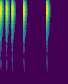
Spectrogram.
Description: hat, drum sample; Hats

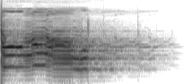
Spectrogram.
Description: phrase Bm, Vocal; Slate Digital Omnivox Vocal Sample Pack

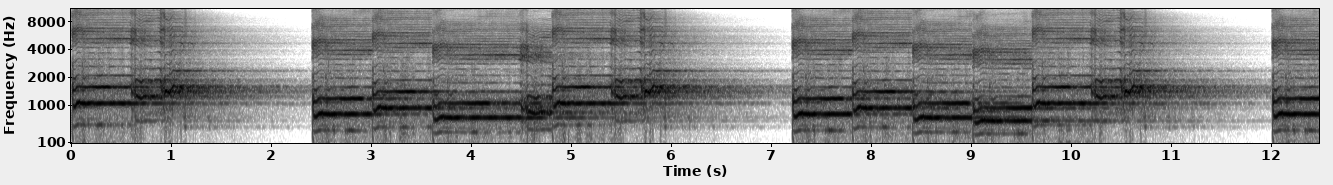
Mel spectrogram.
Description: vocal chop, 100, Cm; Timba; Slate Digital Omnivox Vocal Sample Pack; Chops

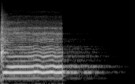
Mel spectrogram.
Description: Vocal one shot Db; Slate Digital Omnivox Vocal Sample Pack

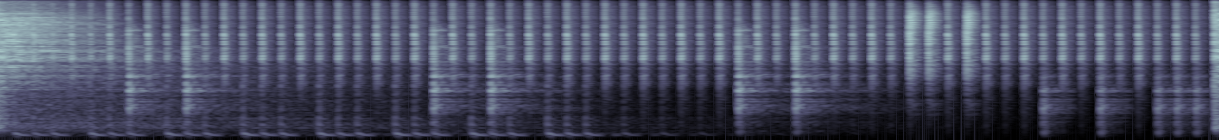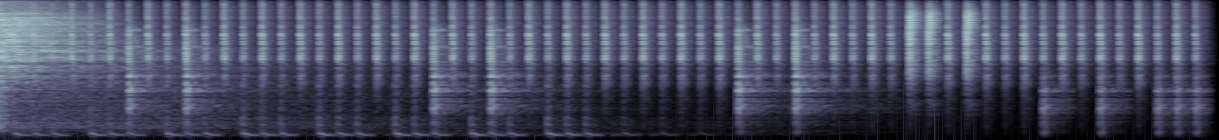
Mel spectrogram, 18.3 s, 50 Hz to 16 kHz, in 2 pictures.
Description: perc, Drum Loops, Top Loops, 105; SD MIDNIGHT Sample Pack; Slate

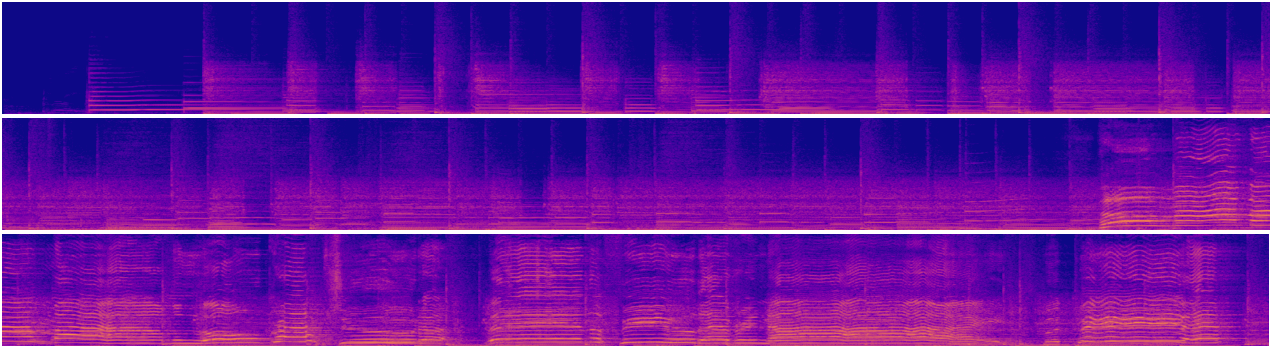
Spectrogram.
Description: vocals

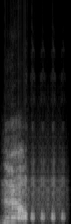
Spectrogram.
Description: vocal A; Slate; AURORA Sample Pack; Vocals

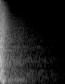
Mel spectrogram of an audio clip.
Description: snare oneshot; Pop Sample Pack; Slate; SD PASADENA Pop Sample Pack

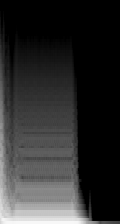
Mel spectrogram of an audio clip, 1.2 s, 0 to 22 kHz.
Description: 808 one shot F#; Wham; Slate Digital BASSHOLE Sample Pack

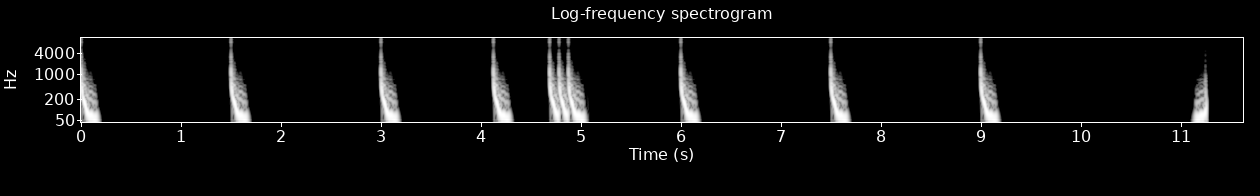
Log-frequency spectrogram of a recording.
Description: kick 160, Kick Loops; drum sample pack; Ebeko; SEISMIC; Slate

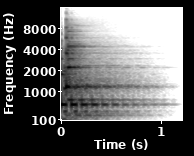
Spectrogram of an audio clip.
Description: tonal one shot D; Pop; Slate; PASADENA Pop Sample Pack; Tonal One Shots

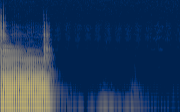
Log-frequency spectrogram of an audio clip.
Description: Bass B, Electric Bass One Shots; Slate Digital BASSHOLE Sample Pack

